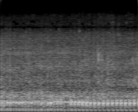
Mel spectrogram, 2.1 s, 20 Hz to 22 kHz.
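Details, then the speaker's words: Honda XR650L 644cc air-cooled single coasting down long hills in second gear with no throttle: even rumble and steady throb on overrun with no pops or backfires; jetting about right, normal closed-throttle deceleration. "can tell that jetting's fairly in the ballpark just have a listen you'd hear popping right now if things were not right"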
